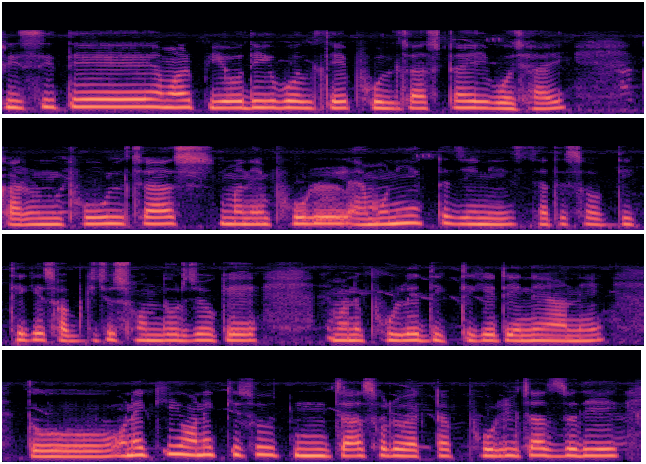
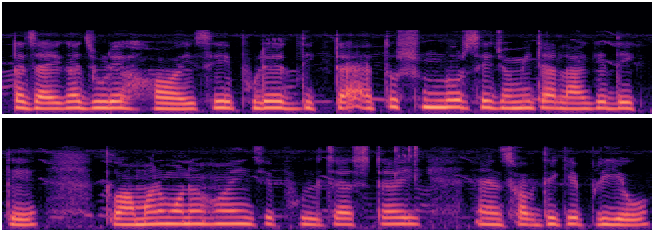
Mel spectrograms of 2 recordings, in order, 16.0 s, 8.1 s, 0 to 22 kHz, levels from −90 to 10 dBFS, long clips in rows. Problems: constant background noise, background conversations at intervals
